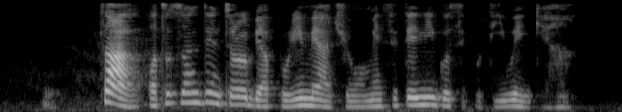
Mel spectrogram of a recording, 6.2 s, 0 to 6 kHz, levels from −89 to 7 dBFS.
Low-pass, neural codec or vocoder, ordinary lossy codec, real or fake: 5.4 kHz; codec, 16 kHz, 16 kbps, FunCodec, trained on LibriTTS, 50 frames a second; MP3, 32 kbps; fake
